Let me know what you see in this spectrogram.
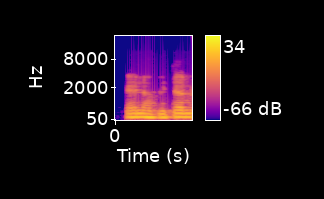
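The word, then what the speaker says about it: L'Hôpital: Okay, L'Hopital rule मतलब h आपका silent हो जाता है, that's why it is L'Hopital rule होता है।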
